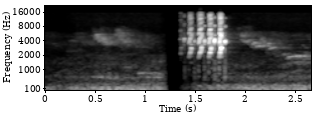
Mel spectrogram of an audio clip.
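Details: A brief burst of fast, high chattering from a yellow Fischer's lovebird pair breaks through a quiet, hissy background.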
